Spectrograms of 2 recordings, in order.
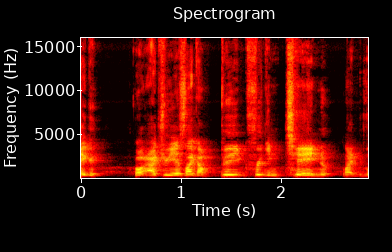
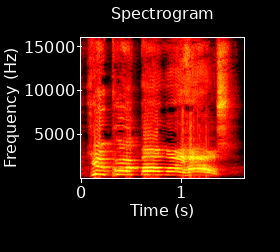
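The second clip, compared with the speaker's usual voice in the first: high-pitched, loud imitated accusation; hammed-up angry yell; Adam Page yelling; 12 semitones higher, 5 dB louder than usual. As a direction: shout it like an outraged wrestler. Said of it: "Page and Swerve are yelling at each other".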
